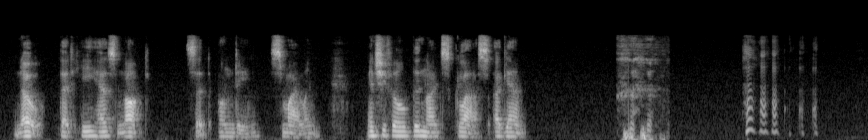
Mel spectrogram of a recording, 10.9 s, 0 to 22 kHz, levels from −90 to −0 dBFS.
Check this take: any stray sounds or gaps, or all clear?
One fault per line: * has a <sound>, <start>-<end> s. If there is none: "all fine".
* has a laugh, 7.7-8.4 s
* has a laugh, 9.3-10.3 s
